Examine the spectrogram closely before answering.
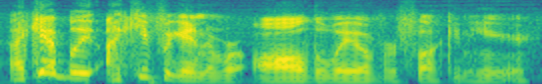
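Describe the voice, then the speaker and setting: A man's voice: mid-range voice, sing-song, racing, creaky, no echo, low-quality recording. A man giving informal gameplay commentary, thinking aloud and swearing casually as he goes. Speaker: game streamer.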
